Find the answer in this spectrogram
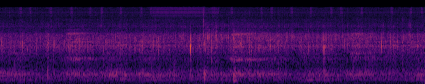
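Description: Mountain bike tyres rolling over a gravel dirt road: a steady crunching hiss full of small clicks, with one sharper click about two seconds in.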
